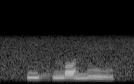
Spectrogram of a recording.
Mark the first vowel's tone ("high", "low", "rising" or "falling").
low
